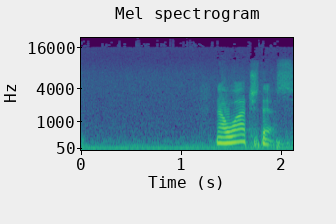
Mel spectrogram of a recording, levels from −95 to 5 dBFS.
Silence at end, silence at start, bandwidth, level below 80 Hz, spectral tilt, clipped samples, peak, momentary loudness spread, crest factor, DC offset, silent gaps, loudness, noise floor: 0 s; 0 s; 18.5 kHz; -38 dBFS; -6 dB/octave; under 0.1%; -4 dBFS; 25 LU; 18 dB; under 0.1%; none; -18 LUFS; -38 dBFS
